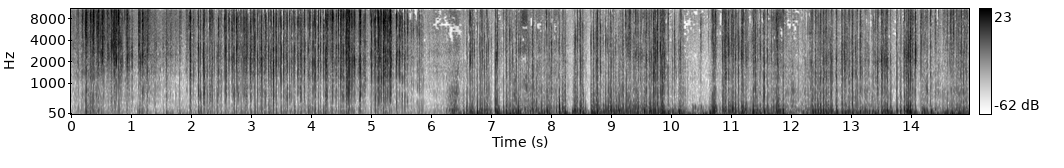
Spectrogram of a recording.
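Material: Plastic beads.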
